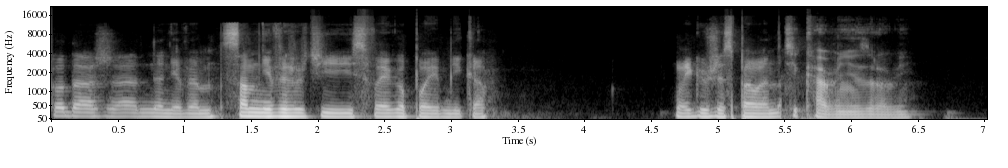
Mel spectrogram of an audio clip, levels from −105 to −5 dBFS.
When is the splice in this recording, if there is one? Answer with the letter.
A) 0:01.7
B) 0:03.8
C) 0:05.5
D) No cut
C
